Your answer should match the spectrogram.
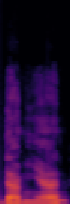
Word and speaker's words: Damien: In this week's episode, we are going to discuss La La Land, the Damien Chazelle 2016 film. Wait, Damien? Is that right? – Damien. – Okay. For a second, I'm like, wait a second. Is it Damien?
